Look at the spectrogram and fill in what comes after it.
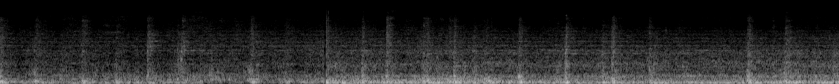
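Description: Passenger coach wheels running on the track, heard from the open doorway: a steady rumble with irregular clicks over the rail joints, growing a little louder about three seconds in.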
